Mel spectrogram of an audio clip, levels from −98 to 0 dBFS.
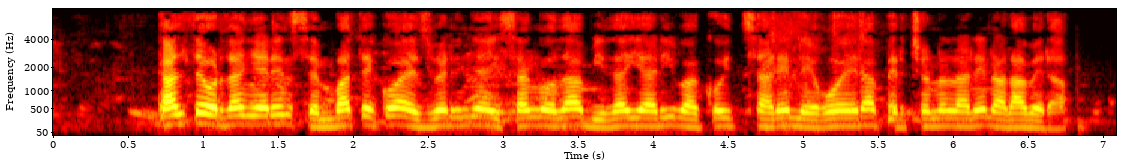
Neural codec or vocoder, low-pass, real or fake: none; 7.2 kHz; real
